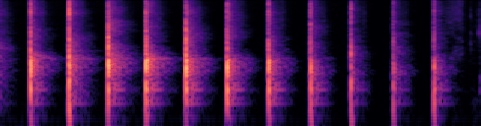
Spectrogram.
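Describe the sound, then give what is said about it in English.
A steady series of eleven sharp hand claps at an even, fairly quick pace, loud at first and gradually softening toward the end, with no voices. “This week, the Cardinals get a clap.”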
